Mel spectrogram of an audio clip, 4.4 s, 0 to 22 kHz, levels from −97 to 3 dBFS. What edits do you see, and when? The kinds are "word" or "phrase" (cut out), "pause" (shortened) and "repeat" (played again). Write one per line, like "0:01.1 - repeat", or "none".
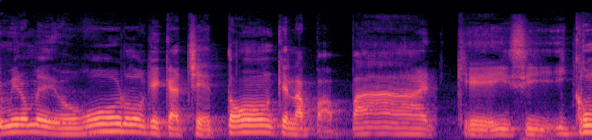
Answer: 0:03.3 - word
